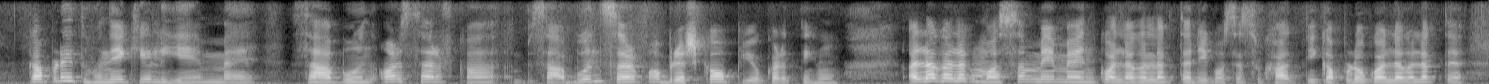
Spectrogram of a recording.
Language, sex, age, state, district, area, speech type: Hindi, female, 18-30, Rajasthan, Jodhpur, urban, spontaneous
